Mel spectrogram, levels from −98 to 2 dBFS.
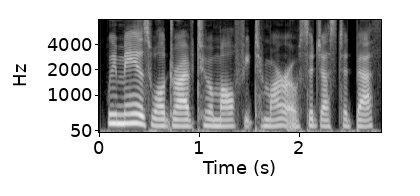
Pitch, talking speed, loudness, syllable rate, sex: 185 Hz, 235 wpm, -17 LUFS, 6.4 syllables/s, female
